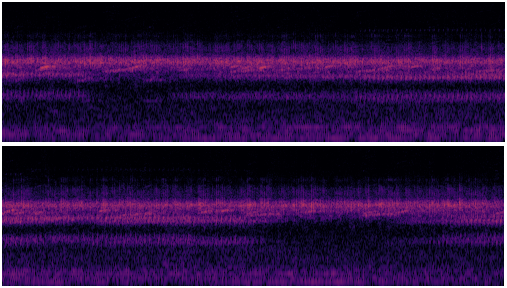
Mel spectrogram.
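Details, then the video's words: A nighttime swamp in the North Carolina backwoods, full of tree frogs. The high, continuous massed calling never lets up, while a lower pulsing trill fades briefly near the end and comes back. "Relaxing Swamp Sounds at Night - Frog Heaven - Frogs, Crickets, Forest Nature Sounds"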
